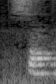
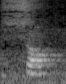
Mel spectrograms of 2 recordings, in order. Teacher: श बोलते हैं तो टंग जो है वो टीथ को टच नहीं कर रहा, it's inside your mouth but it is not touching the teeth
